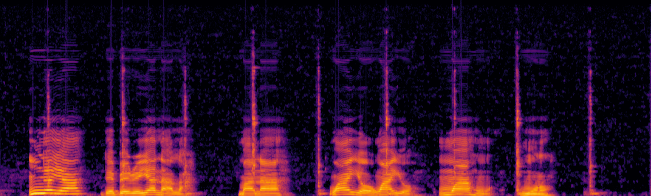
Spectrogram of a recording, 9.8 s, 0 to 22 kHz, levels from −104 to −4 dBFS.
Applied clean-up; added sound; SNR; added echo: none; Clock; 17 dB; none.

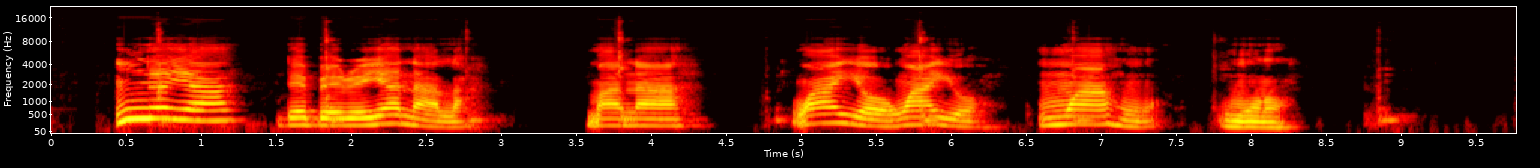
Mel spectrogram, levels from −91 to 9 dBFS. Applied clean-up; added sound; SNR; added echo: neural mask model RNNoise.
